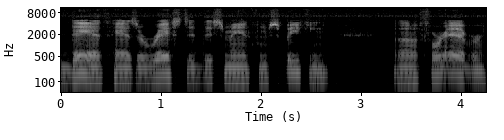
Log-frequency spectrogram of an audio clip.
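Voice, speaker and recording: A man talks in a South Carolina accent at a medium pitch with ordinary pitch variation and a relaxed tone. His pace is fairly slow, and the sound is dry and close with no echo. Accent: Southern US, South Carolina. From US South, South Carolina. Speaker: stone carver and craft seller. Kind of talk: show-and-tell tutorial. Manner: relaxed, with filler pauses.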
